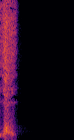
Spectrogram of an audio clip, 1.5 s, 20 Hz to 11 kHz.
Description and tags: wind swish swoosh 2
A kind of "wooshy" wind sound, used in my gifleman cartoon when the hero makes fast moves
air, swhish, wind, woosh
